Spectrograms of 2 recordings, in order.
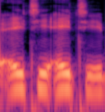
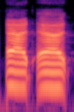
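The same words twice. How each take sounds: First: It is spelled out letter by letter. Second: It is said as a word, 'at-at'. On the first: "I will always say AT-AT" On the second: "I know that's the correct way to say it"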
